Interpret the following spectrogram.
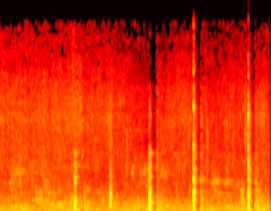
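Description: Large butcher's knife chopping goat meat on a wooden log chopping block: about six sharp knocks at irregular intervals, the last two in quick succession, over a steady background hiss.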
